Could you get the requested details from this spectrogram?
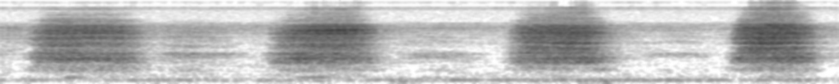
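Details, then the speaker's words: Four quick, breathy gasps from an adult teacher imitating the sharp intake of breath in surprise or pain, in an English-speaking lesson on body sounds. "No, so whenever we are in pain, or when we have seen something which is very surprise for us, so like this."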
